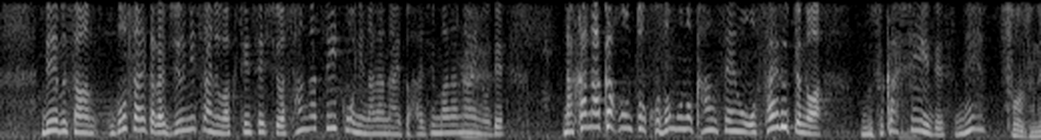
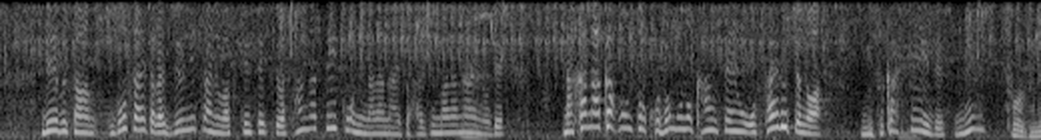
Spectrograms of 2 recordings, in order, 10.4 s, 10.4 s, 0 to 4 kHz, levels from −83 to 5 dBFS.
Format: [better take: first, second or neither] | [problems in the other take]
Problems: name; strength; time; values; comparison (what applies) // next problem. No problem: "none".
first | background sound (Bird); 16 dB below the speech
